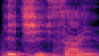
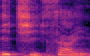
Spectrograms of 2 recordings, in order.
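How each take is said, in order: First: A full 'chi' syllable comes before 'sai'. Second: A full 'chi' syllable comes before 'sai'.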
